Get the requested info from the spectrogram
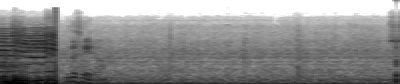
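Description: Background music cuts off about half a second in, leaving a steady low rumble from a Mahindra Scorpio heard inside its cabin.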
